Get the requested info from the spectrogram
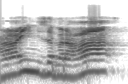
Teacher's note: جب آپ کہتے ہیں حمزہ زبر آ اور عین زبر آ، عین زبر آ میں جو ہے درمیان سے آواز نکلے گی، گلے کے درمیان سے لفظ عین ادا ہوتی ہے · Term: عین کا مخرج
